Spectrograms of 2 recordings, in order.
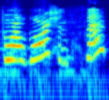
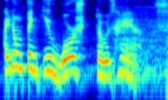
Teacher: For people who live in some parts of the country, Warsh is how you might say wash. For this week's installment of Word of the Week, our series on the origins and evolution of words, we look at this particular pronunciation.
